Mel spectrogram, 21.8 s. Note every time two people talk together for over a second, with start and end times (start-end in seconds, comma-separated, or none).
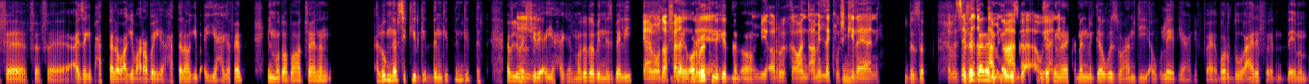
16.0-17.8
